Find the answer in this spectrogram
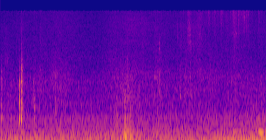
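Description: Low, steady in-car rumble of a car being driven, heard from inside the cabin, with two small sharp clicks, one just after the start and one about two seconds in.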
